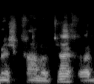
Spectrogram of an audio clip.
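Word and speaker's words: מִשְׁכְּנוֹתֶיךָ: You say that you heard the word Mishkanotecha during davening, and you notice that at the last part of that word techa is the harder part of the word, the more pronounced part.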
